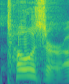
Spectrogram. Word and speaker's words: Tozer: I get asked all the time, so Tozer, okay, that's our name is spelled T-O-Z-O-U-R, but it is the same family as A.W. Tozer and T-O-Z-E-R.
